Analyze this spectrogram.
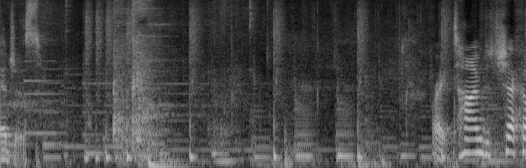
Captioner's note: metal clangs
